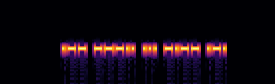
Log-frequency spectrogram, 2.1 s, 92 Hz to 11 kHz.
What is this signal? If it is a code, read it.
Morse code, heard as a keyed tone, about 58 wpm, 700 Hz. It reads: W8SYR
